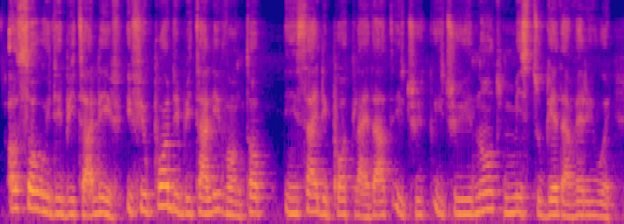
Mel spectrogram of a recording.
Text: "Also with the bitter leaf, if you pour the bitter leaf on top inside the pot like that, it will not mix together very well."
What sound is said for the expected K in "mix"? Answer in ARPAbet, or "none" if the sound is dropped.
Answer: none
